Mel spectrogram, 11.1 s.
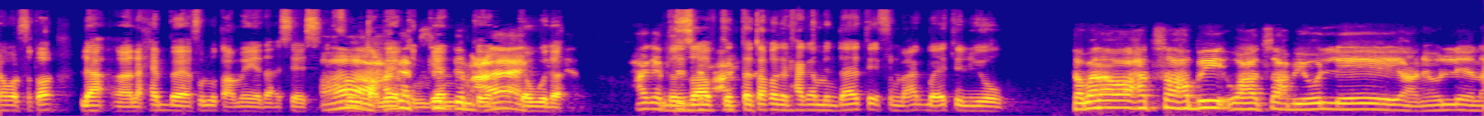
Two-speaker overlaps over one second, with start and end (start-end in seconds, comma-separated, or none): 2.4-4.2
